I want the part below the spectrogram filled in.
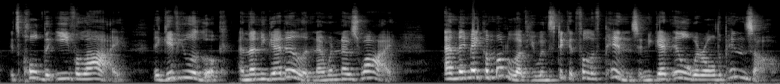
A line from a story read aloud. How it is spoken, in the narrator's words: she added cheerfully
